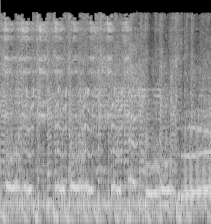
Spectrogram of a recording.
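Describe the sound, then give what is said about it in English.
A loud run of burps strung into a Christmas classic tune, billed as a singer on a Christmas album, each belch held as a note in steady rhythm over busy, jingly backing music that plays the whole time. “… burps the Christmas classics.”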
